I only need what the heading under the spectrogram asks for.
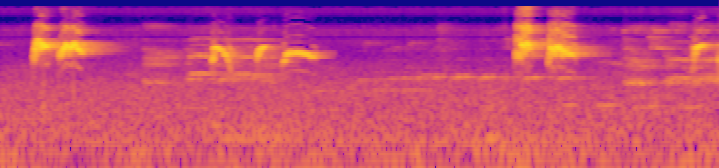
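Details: Female red-whiskered bulbul singing to stimulate males: paired bright, slurred whistled notes, then a trio of shorter arched whistles, the first pair returning after about three seconds; quiet background.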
